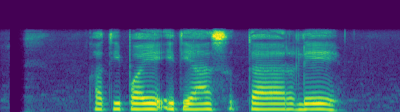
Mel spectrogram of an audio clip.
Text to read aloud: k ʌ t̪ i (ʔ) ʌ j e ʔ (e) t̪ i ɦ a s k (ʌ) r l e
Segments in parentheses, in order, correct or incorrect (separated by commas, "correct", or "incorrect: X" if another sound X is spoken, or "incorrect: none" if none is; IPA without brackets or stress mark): incorrect: p, incorrect: i, incorrect: a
